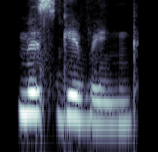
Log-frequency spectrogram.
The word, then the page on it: misgiving: Indian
